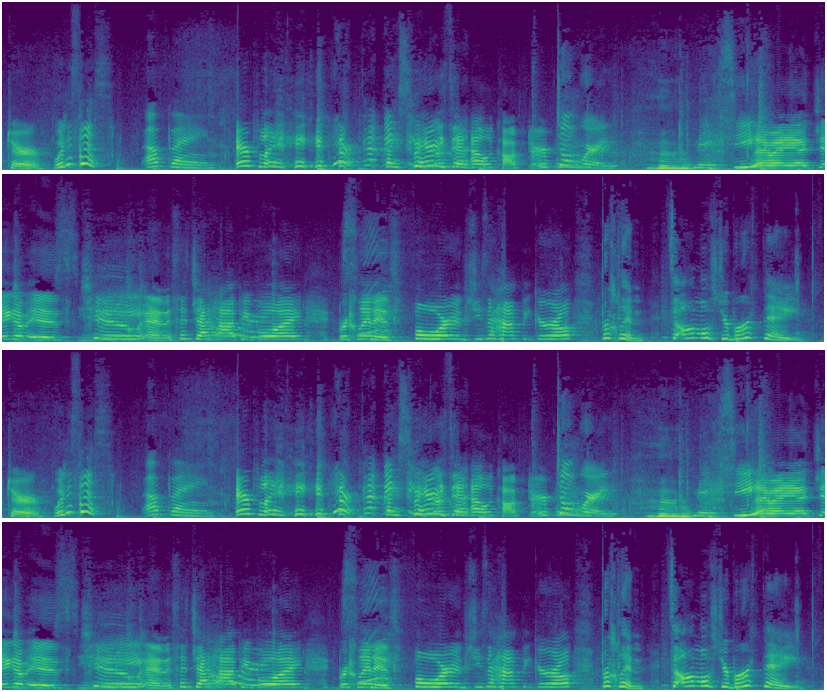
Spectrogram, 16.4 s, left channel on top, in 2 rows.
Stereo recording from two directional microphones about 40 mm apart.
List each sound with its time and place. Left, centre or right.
0.0 s a woman's voice: centre
1.4 s a child's voice: centre
2.0 s a woman's voice: centre
3.3 s a woman's voice: right
3.9 s a woman's voice: centre
5.5 s a woman's voice: right
6.7 s a woman's voice: centre
7.1 s a woman's voice: right
7.5 s a woman's voice: centre
9.0 s a woman's voice: centre
14.2 s a woman's voice: right
15.7 s speech: centre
